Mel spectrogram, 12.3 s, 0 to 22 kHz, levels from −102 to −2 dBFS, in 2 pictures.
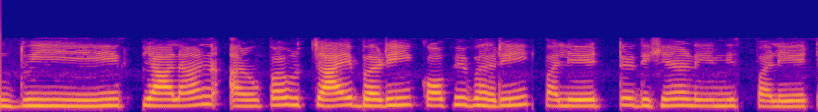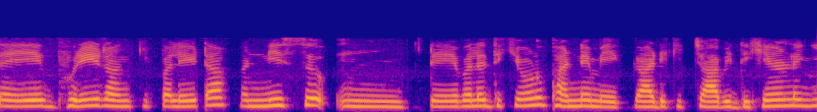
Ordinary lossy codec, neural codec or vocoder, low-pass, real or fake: none; none; 5.4 kHz; real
